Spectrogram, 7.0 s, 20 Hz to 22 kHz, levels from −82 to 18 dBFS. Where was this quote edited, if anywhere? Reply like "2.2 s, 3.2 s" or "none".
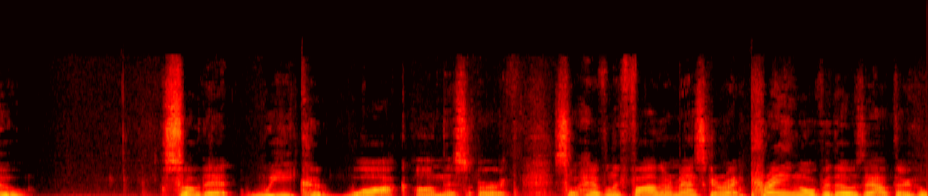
5.5 s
